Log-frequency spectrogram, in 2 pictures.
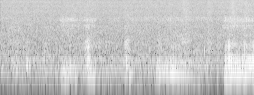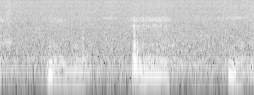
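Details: Soft, irregular snoring during a midday nap, about six snorting breaths over ten seconds, some with a light whistle, in a quiet room: snoring.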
